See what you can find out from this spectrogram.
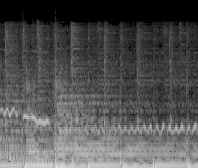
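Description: A person whistles a wavering, vibrato-laden melody over a full musical backing with a steady, thumping beat. Nobody talks.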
